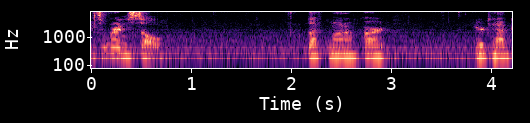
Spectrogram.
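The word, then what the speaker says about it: Seoul: And this is Soul. It's spelled S-E-O-U-L.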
